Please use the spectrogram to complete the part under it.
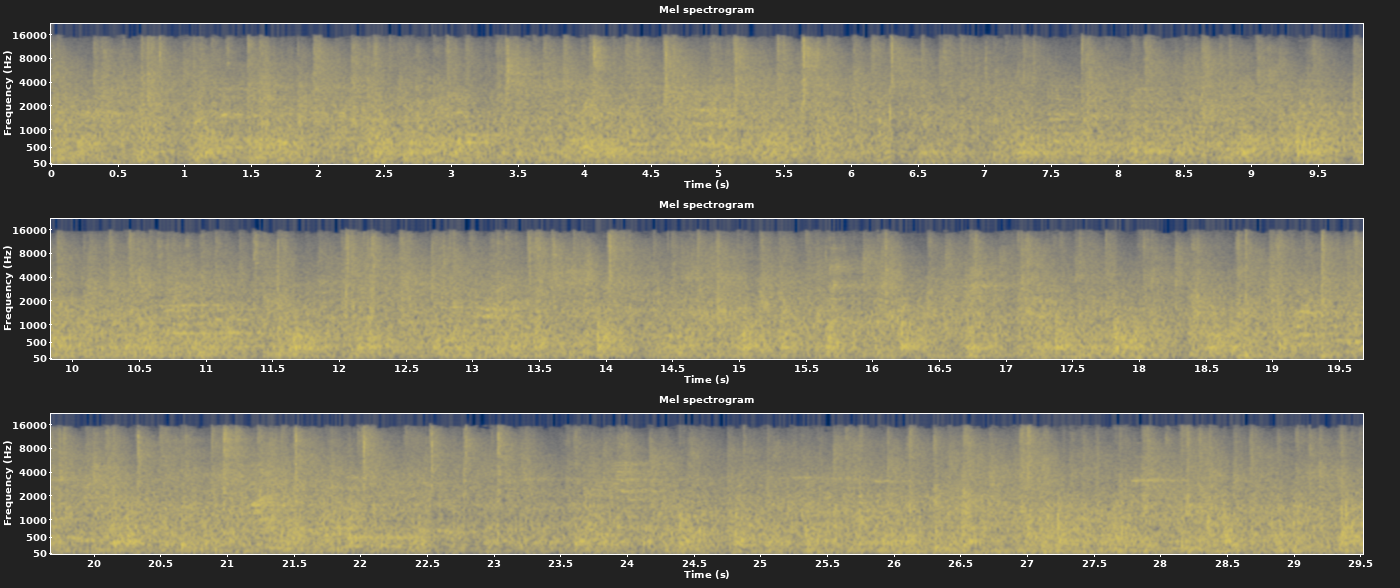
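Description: Sneakers squeak and patter on a hard floor.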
